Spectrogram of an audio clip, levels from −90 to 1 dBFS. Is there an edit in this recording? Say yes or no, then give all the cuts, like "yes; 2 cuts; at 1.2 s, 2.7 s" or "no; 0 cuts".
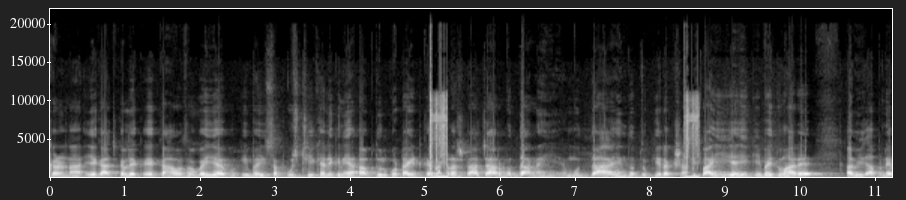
yes; 2 cuts; at 5.1 s, 8.6 s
